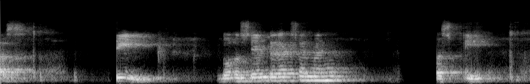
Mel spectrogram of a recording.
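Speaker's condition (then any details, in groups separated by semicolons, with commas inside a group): No condition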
